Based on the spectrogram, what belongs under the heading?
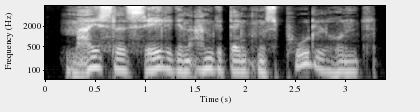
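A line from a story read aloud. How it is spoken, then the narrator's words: Dismayed murmur. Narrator (German): murmelte der Berl-Landfahrer betroffen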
